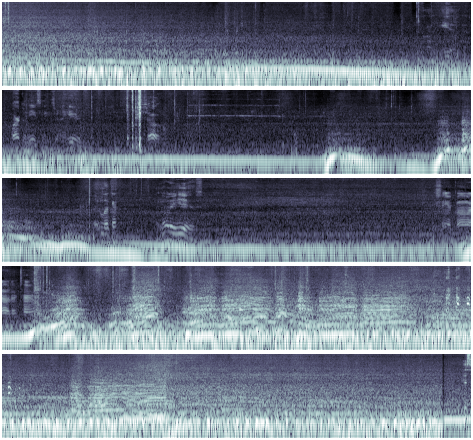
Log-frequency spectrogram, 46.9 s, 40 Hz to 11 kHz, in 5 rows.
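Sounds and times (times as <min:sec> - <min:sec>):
car exhaust rumbling: 0:00.0 - 0:46.9
car engine revving sharply: 0:28.6 - 0:46.9.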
